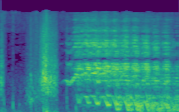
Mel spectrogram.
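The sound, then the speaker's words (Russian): A white horse lets out a loud, quavering whinny. It starts high and shrill, then trembles downward in pitch over a second or two, preceded by a brief breathy snort. No voices. “Бросились они к перине, и тут Шьер-батор опередил их, подлетел на белом коне, ударил по постели алдаспаном и рассек вдоль и поперек.”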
